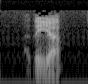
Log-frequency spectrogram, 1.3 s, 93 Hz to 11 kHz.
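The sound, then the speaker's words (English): A newly installed air conditioner in a 94-degree studio hums steadily at low volume, with a brief louder, warbling burst of sound rising over the drone midway through before it settles back to the constant hum. “It's going to get dramatically cooler in here.”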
